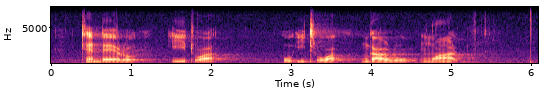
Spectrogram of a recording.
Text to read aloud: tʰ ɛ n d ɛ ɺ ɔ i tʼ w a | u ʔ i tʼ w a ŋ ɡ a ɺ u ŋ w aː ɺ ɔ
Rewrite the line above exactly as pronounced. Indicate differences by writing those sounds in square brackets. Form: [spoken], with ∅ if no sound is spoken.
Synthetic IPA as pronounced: tʰ ɛ n d ɛ ɺ ɔ i tʼ w a | u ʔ i tʼ w a ŋ ɡ a ɺ u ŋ w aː ɺ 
